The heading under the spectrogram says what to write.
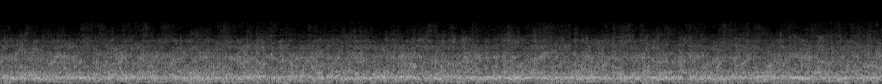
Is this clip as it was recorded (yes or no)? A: no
